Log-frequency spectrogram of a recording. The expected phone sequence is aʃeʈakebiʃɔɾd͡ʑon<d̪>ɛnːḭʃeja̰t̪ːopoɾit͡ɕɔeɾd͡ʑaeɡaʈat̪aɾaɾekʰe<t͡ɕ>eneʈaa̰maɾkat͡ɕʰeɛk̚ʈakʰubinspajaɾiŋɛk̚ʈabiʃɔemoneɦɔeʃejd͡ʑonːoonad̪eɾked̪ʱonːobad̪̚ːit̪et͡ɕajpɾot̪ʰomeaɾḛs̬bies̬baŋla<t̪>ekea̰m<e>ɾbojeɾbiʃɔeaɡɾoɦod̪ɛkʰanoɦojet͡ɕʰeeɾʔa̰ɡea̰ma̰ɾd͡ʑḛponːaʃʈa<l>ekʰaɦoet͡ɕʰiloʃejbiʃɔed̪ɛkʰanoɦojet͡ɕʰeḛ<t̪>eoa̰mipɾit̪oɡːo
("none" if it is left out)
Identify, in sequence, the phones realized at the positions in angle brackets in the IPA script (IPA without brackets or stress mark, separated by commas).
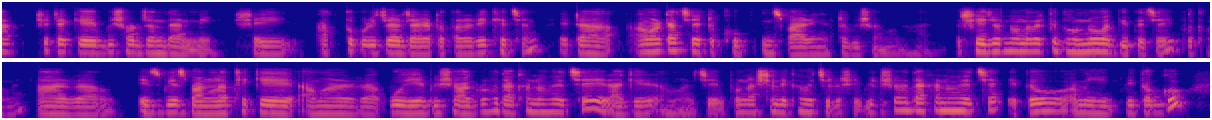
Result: d̪, t͡ɕʰ, t̪ʰ, a, l, t̪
